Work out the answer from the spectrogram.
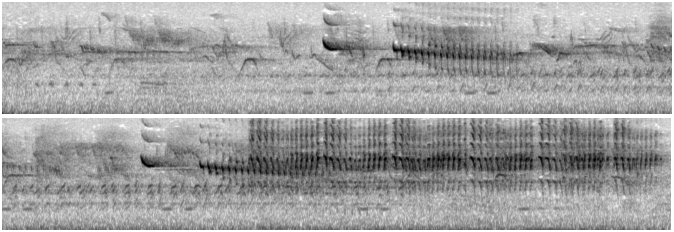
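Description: Small birds chirping and calling, with a few sharp downward-sweeping calls and a dense, rapid twittering chorus from about nine seconds in.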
